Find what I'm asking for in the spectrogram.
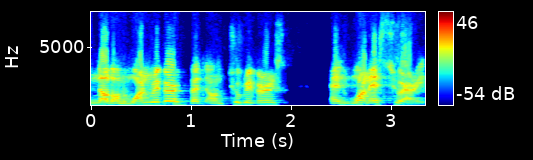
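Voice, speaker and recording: With a French accent, a man speaks in a bright, sharp tone at a fairly high pitch with ordinary pitch variation. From France. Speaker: cruise line representative. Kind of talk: webinar presentation. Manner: halting.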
